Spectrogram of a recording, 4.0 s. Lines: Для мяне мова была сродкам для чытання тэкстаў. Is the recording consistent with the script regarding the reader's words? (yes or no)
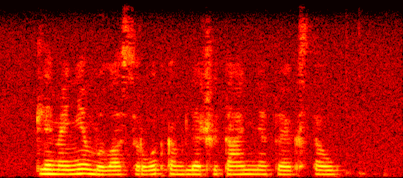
no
